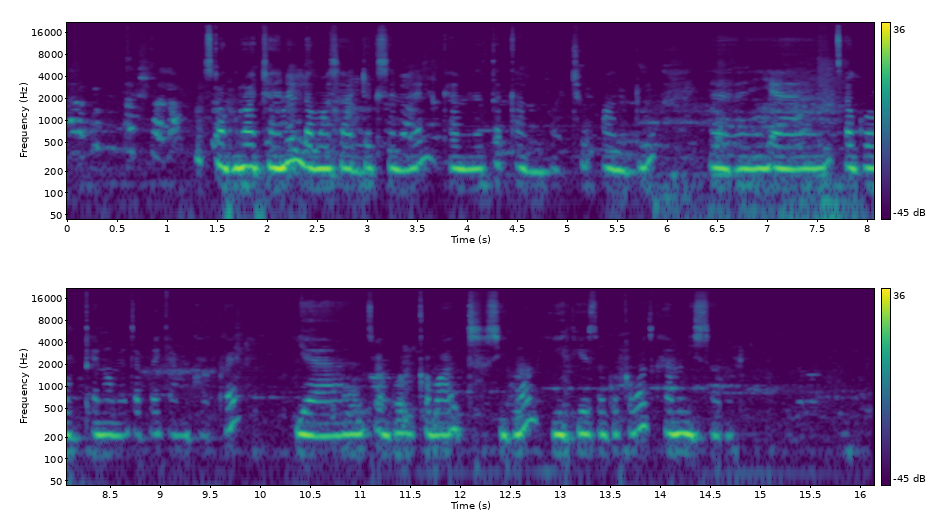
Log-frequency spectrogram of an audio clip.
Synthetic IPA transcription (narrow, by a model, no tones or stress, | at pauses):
sʼəɡuɾat͡ʃːanɨnləmasad̪ːəɡsɨnɨhɨlkʰəmɨnɨt̪ʼːəkʼːəməbːat͡ʃːɛwanɨd̪u | jɛsʼəɡo̞ɾt̪ʼe̞namət̪ʼəbːəkʼjaməkʰakʰːəl | jɛsʼəɡoɾkʼɨβat̪siɦo̞njɪhjɛsʼəɡoɾkʼɨβat̪kʰəmɨnjɪsəral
